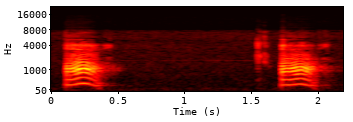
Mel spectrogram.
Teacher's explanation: the vowel backness is back which means that your tongue should be positioned as far back if you can put it without creating a constriction · This vowel is something we call an open, back, unrounded vowel. Open means that your tongue should be as far away from the roof of your mouth as possible.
